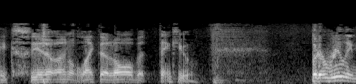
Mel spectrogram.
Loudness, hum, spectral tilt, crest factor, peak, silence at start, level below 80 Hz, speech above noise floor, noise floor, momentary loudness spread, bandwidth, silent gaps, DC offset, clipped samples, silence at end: -16 LUFS; none; -5 dB/octave; 18 dB; 0 dBFS; 0 s; -48 dBFS; 30 dB; -46 dBFS; 18 LU; 7.2 kHz; none; under 0.1%; under 0.1%; 0 s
